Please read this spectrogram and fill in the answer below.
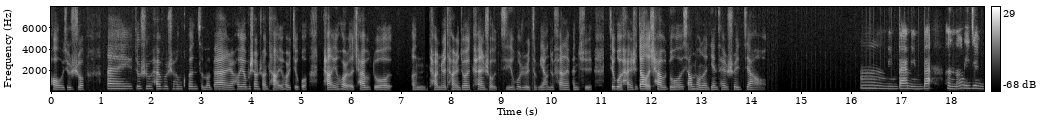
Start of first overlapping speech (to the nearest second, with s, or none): none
